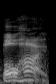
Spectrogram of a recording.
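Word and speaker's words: Bohai: rstp to Bravo Rosemont Seneca Thornton Rosemont Seneca boja I want to make sure I pronounce it right bohi b-o-h-a-i and the list goes on and on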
